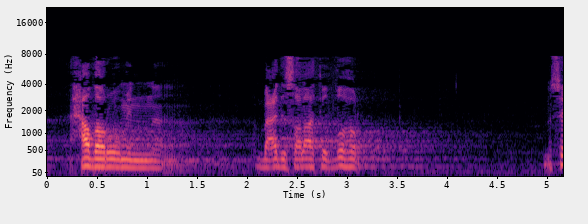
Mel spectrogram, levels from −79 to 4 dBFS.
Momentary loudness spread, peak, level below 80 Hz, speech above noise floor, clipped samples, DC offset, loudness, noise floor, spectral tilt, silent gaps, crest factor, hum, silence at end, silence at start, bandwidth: 25 LU; -4 dBFS; -58 dBFS; 34 dB; under 0.1%; under 0.1%; -24 LUFS; -58 dBFS; -5.5 dB/octave; none; 22 dB; none; 0 s; 0 s; 8 kHz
